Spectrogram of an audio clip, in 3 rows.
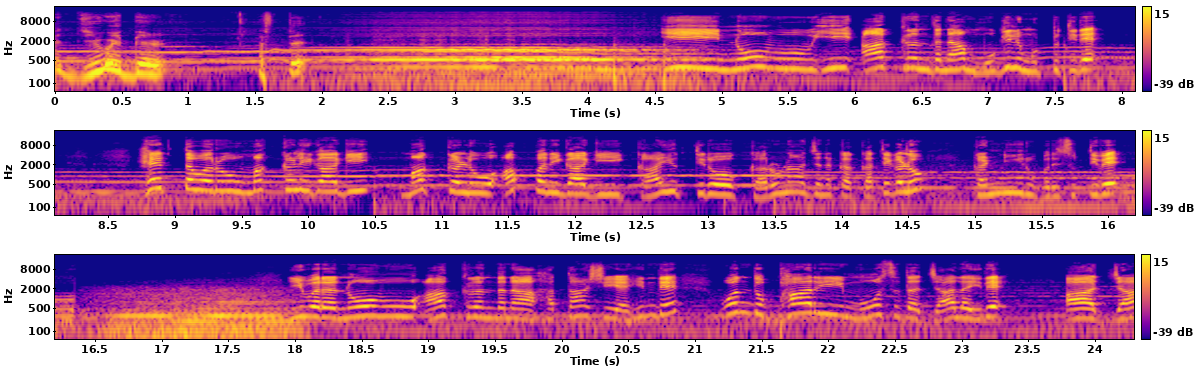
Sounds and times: Music: 0.0 - 24.2.

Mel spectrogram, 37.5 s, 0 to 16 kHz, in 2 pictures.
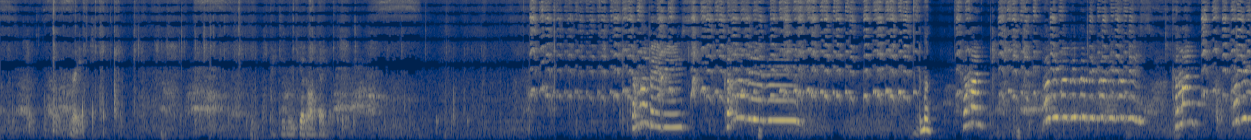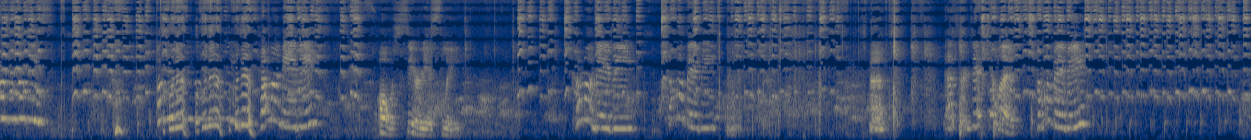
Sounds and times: Dog: 0.0 - 6.3, 7.7 - 24.4, 25.1 - 32.8, 33.5 - 37.5
Speech: 4.2 - 5.0, 9.5 - 12.1, 15.6 - 19.5, 24.4 - 25.7, 27.4 - 29.6, 32.9 - 35.1.

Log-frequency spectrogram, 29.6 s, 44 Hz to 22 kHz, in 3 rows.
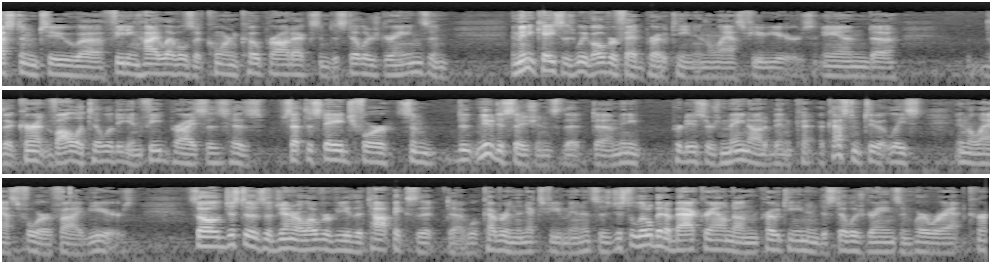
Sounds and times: Speech: 0.0 - 9.1, 9.7 - 29.6.

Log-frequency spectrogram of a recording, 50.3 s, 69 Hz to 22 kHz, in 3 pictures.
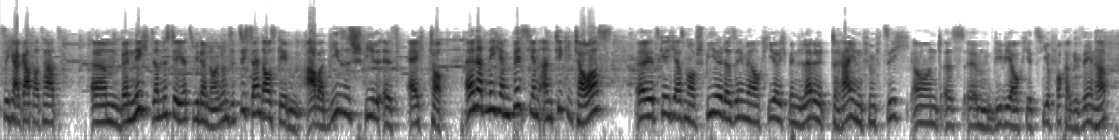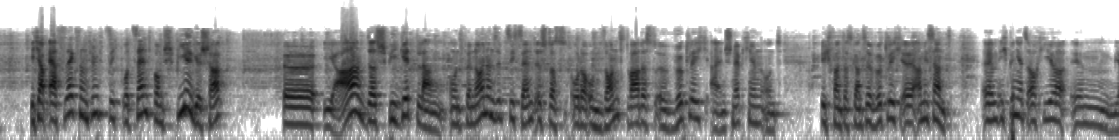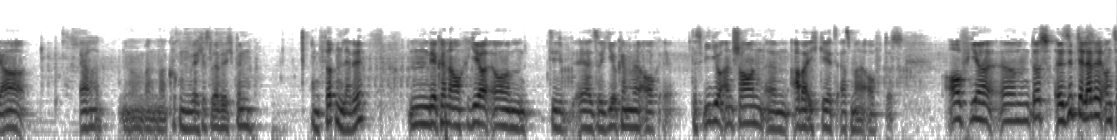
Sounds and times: Speech: 0.0 - 20.2, 21.0 - 37.5, 38.1 - 50.3.

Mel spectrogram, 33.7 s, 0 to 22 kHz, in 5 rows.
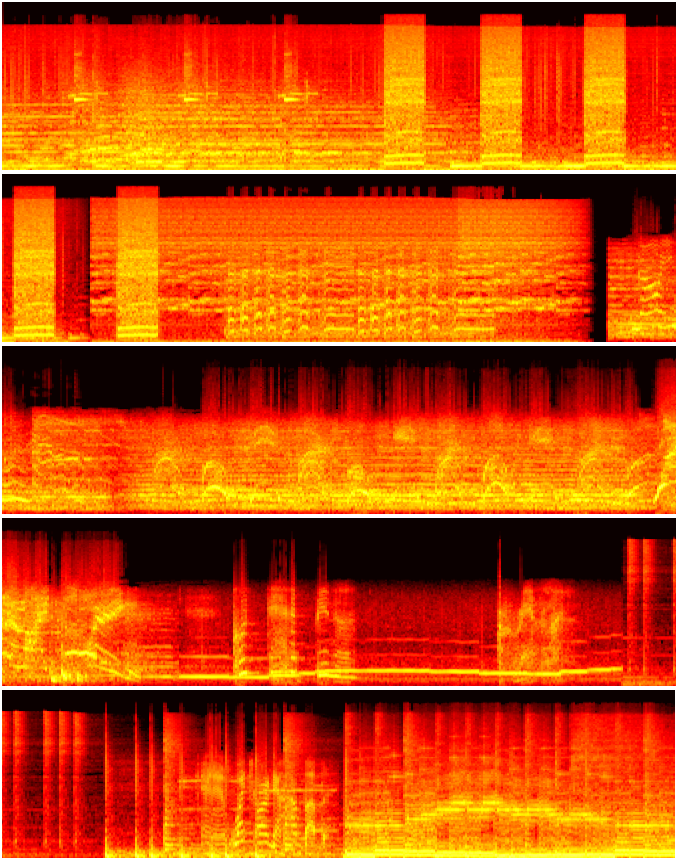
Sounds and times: Music: 0.0 - 5.8, 6.4 - 33.6.

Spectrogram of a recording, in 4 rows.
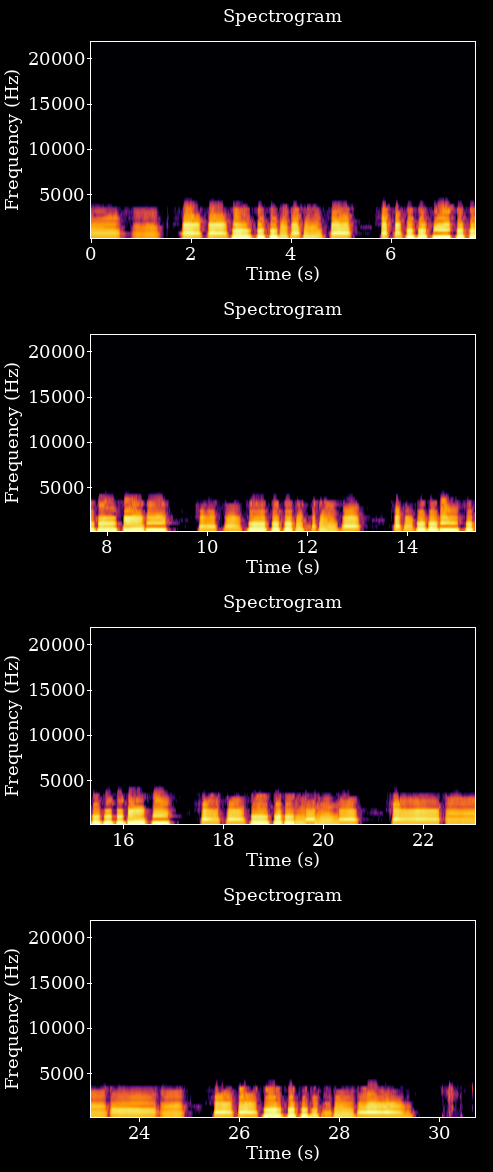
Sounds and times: Music: 0.0 - 29.6.

